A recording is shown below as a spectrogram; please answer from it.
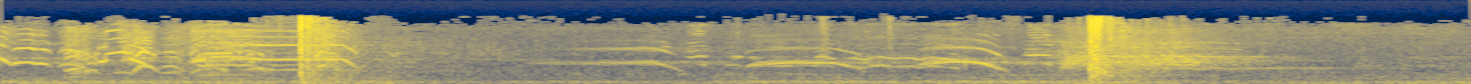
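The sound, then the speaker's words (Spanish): Gunshots ring out as a rebel fighter shoots a woman in a village during an ethnic-cleansing scene: two sharp, loud cracks about four seconds apart over a steady bed of honking bird calls and low rumble. “donde un guerrillero rebelde dispara a una mujer”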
